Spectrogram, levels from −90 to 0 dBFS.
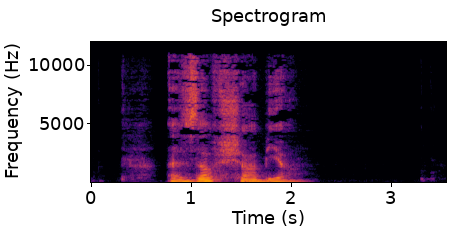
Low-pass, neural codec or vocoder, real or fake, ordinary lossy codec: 10.8 kHz; none; real; MP3, 48 kbps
